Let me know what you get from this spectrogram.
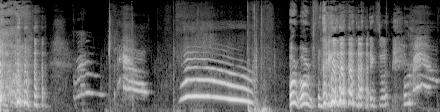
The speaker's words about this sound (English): It's a terrible meow.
